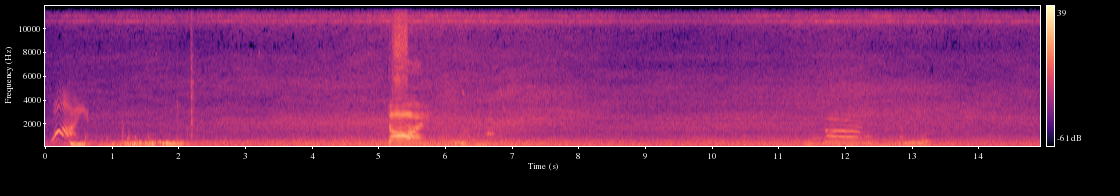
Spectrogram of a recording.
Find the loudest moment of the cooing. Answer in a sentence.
The loudest moment of the cooing is at 2 seconds.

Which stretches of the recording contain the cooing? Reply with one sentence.
You can hear the cooing from 0.3 to 2.4 s, from 6.1 to 7.2 s and from 11.3 to 13.3 s.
